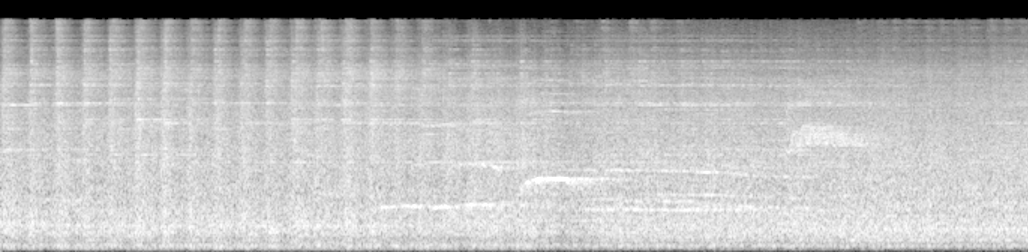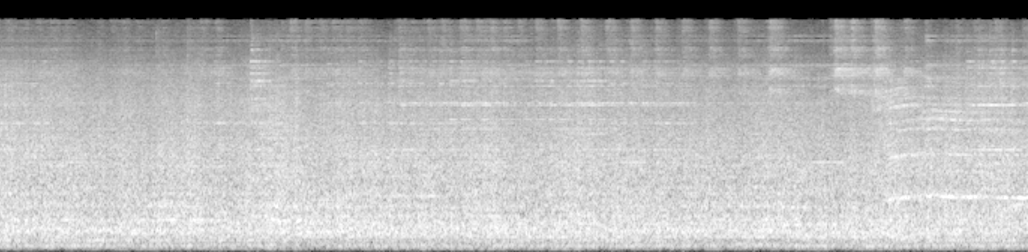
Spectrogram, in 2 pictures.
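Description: A group of drummers beats hand drums in a fast, loud rhythm, echoing in a large hall.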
